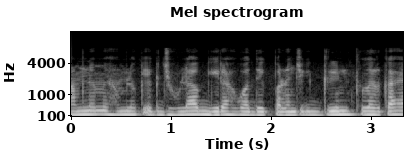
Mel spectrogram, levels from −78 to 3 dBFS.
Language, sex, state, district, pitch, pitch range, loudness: Hindi, male, Haryana, Rohtak, 145 Hz, 145-150 Hz, -16 LUFS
